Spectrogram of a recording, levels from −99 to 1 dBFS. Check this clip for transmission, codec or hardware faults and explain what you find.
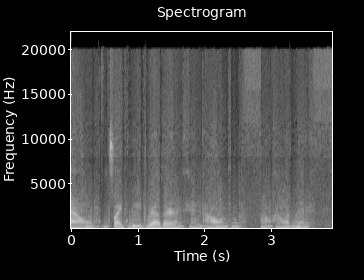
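Two faults are present: a stuck bit running through the whole speech clip, and a short concealed packet loss near the start.

Stuck bit, throughout the clip: the audio carries distortion, and the gaps between phrases are filled with a gritty noise floor instead of silence. The likely cause is one data bit held at a fixed value by a broken line or converter. About half the samples are then pushed off by that bit's weight, following the waveform. Quiet passages suffer too, because small values flip sign around zero and the frozen bit turns them into steady noise.

Short concealed packet loss, from 0.43 to 0.51 s: two consecutive 20 ms chunks of the stream failed to arrive, the first spanning 0.43 to 0.47 s and the second 0.47 to 0.51 s. The receiver patched each hole by extending the preceding sound, carrying its pitch forward or substituting shaped noise, for roughly 15 ms and 19 ms respectively, then crossfaded back into real audio. 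The result is a brief smeared, wobbly stretch lasting under a tenth of a second, where a quick consonant could be lost.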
